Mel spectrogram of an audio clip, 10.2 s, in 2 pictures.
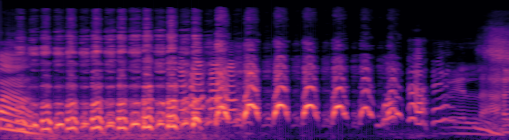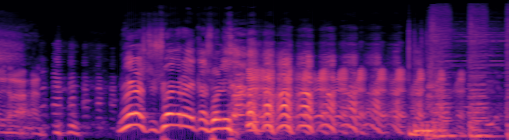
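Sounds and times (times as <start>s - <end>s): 
speech: 0.0s - 2.9s, 6.3s - 9.8s
man imitating a gorilla with his voice: 0.0s - 4.1s
laughter: 0.0s - 6.3s, 7.4s - 10.0s.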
